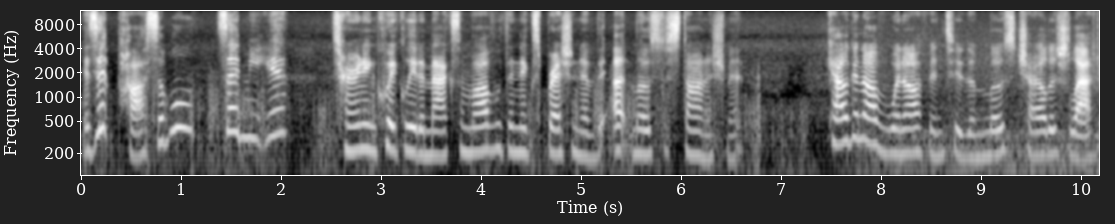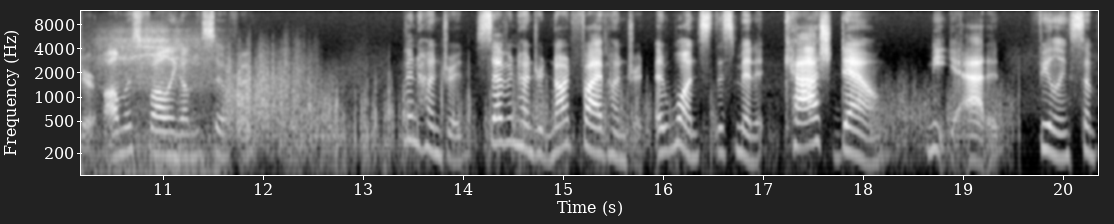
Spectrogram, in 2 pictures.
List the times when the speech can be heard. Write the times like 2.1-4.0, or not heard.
0.0-6.6, 7.5-11.9, 13.4-20.3.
